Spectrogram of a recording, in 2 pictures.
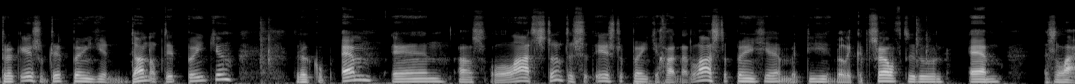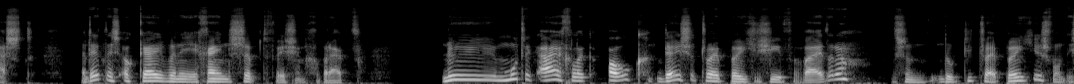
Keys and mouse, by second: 2.5 m, 6.7 shift+middle click, 7.3 click, 8.3 shift+click, 9.1 m, 10.4 click, 10.8 shift+middle click, 13.4 shift+middle click, 17.2 shift+middle click, 18.4 shift+click.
